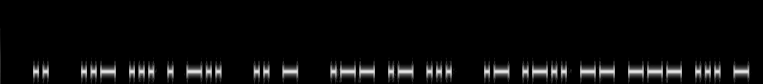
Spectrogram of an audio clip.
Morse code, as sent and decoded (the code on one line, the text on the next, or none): .. / ..- ... -.. / .. - / .-- .- ... / .- .-.. -- --- ... -
I USED IT WAS ALMOST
